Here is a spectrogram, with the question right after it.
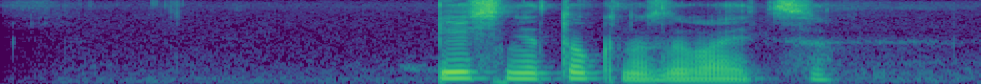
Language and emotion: Russian, neutral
